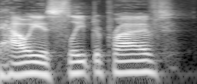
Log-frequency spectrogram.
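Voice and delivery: ordinary talk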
